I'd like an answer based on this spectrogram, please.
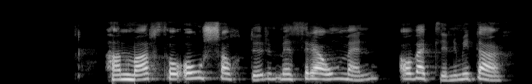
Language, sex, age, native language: Icelandic, female, 30-39, Icelandic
